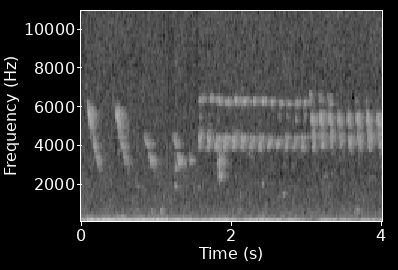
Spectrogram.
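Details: Canary in full voice, played to coax other canaries into song: a few separate high down-slurred notes, then a fast, even rolling trill held to the end, with a low rumbling hum beneath.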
